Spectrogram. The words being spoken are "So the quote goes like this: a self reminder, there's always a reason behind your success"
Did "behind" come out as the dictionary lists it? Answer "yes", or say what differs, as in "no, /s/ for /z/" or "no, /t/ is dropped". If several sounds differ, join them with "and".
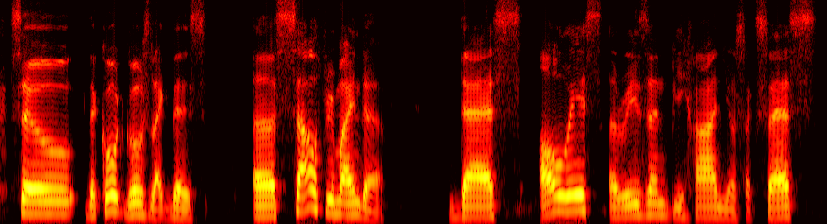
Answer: yes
